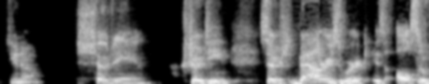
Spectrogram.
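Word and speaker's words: Sjodin: How do you pronounce her last name? Do you know? Shodine.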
